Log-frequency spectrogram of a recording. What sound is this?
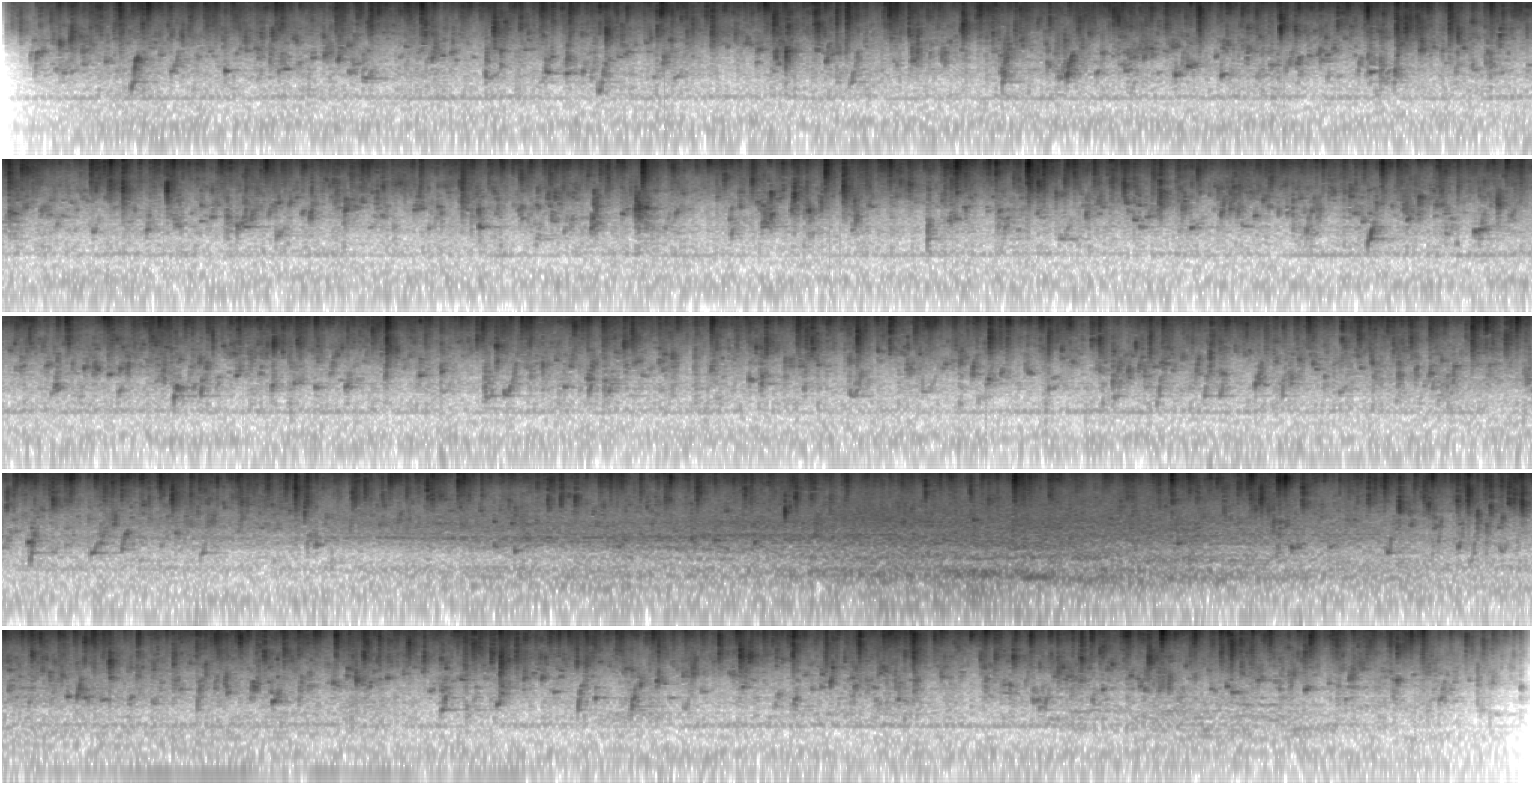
Water leaking night parking garage indoors outdoors quiet
Leaking water field recording, quiet night.
water, leaking, netherlands, dutch, garage, field-recording, parking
